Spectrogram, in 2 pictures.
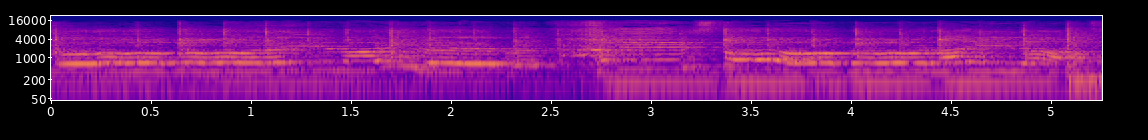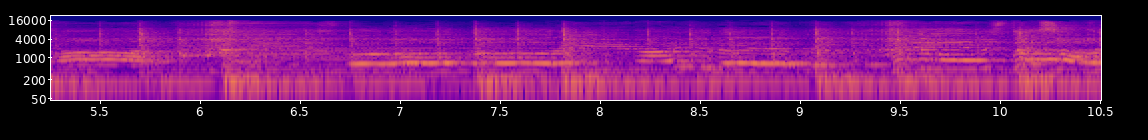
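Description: Live band music: women's voices singing a wavering melody over held low bass notes, with sharp percussive hits.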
